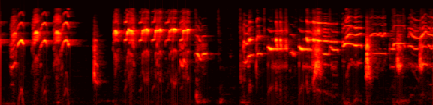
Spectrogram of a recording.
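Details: Brown-eared bulbul delivering rapid repeated chirps and a sustained buzzy trill, then after a short gap a lively sequence of sharp, varied whistled notes and upslurs.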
